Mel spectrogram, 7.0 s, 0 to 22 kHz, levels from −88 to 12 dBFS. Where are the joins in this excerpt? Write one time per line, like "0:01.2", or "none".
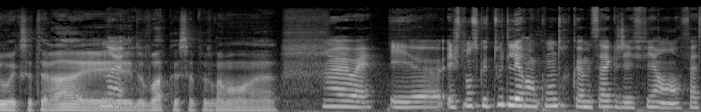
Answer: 0:03.9

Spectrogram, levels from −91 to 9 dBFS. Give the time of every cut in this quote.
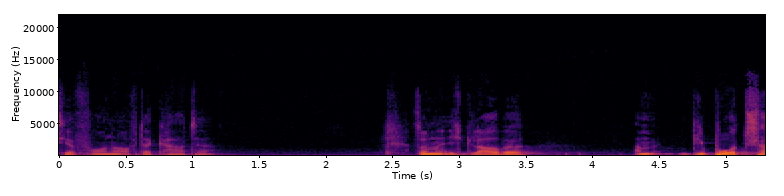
0:02.6

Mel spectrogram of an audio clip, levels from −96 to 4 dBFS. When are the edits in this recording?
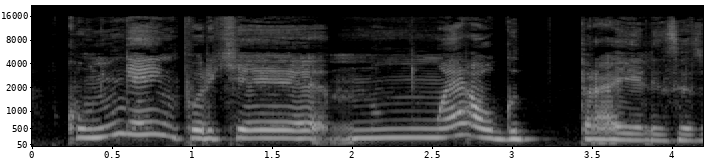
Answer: none

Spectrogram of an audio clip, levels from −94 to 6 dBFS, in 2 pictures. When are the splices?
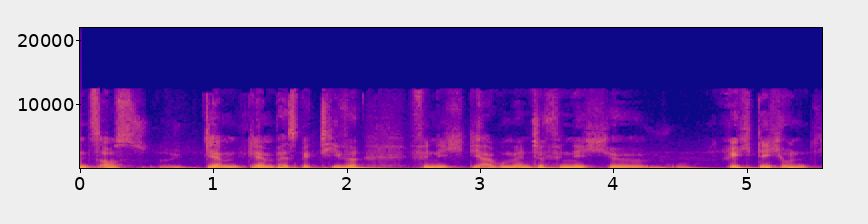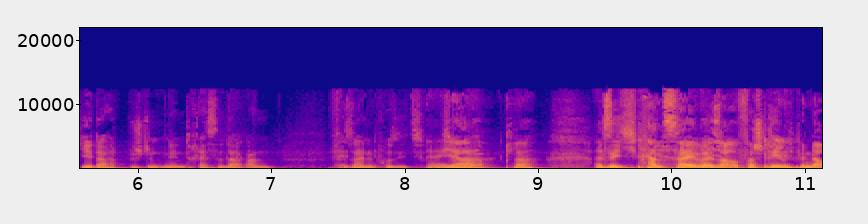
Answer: none

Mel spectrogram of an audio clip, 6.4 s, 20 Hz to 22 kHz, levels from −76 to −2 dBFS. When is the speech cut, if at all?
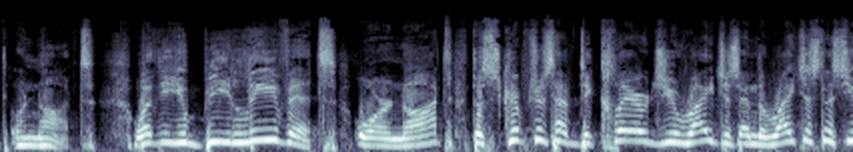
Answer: none

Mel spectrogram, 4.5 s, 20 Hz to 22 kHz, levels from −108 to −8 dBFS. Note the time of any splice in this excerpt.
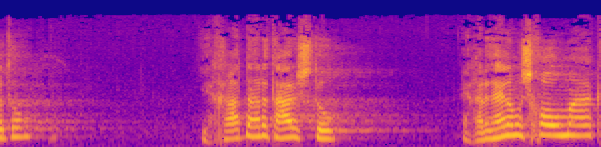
none

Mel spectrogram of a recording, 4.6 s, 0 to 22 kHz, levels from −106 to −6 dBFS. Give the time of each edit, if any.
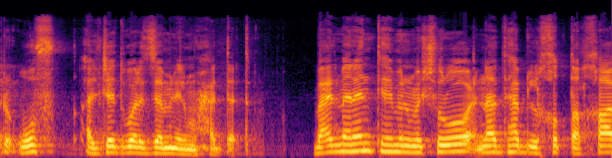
none

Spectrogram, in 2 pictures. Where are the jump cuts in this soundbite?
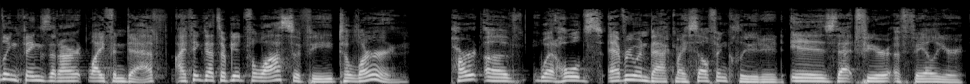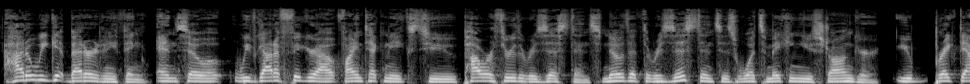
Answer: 0:02.3
0:11.2

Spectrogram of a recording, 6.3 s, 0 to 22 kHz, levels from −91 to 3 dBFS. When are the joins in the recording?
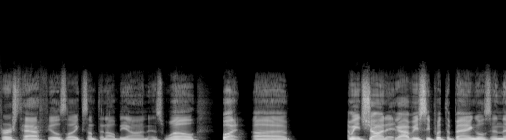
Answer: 0:04.9

